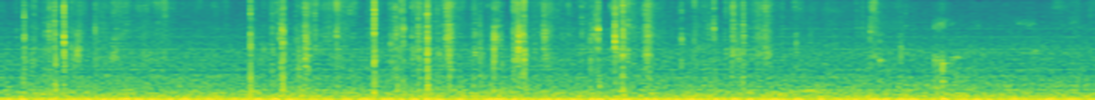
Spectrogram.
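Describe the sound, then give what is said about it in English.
Steady shuffling of a deck of tarot cards for an Aquarius tarot reading, a dense run of soft papery flicks and riffles lasting several seconds, with no talking over it. “Give it one more shuffle.”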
